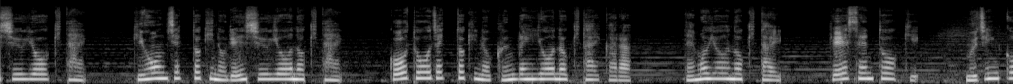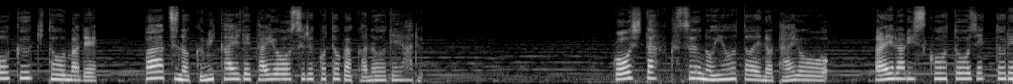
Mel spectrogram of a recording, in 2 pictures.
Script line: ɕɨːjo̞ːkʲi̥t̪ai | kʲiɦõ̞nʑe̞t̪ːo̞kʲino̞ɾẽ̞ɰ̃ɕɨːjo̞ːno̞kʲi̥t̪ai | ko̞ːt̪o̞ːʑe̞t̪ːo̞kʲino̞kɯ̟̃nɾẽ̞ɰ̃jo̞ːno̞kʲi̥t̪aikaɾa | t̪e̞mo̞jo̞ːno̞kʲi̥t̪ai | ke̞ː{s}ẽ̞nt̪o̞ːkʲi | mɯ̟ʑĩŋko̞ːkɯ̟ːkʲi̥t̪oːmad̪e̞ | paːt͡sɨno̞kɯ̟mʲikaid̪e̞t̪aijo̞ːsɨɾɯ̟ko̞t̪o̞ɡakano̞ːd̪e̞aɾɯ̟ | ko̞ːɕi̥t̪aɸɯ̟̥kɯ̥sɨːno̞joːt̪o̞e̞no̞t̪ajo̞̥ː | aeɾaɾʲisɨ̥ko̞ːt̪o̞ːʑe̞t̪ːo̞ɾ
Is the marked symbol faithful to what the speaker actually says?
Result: yes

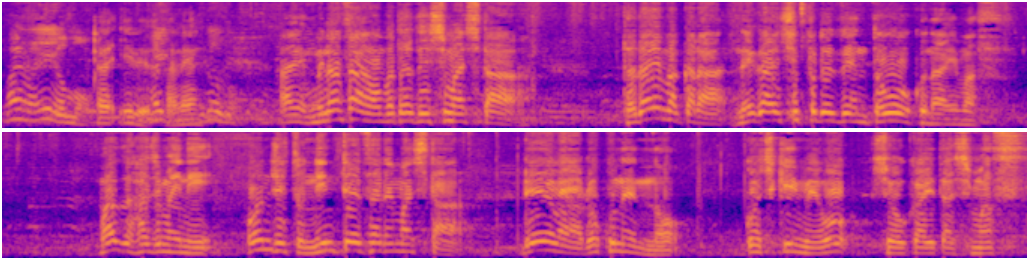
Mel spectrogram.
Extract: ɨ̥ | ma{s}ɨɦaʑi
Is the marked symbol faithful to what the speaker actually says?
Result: no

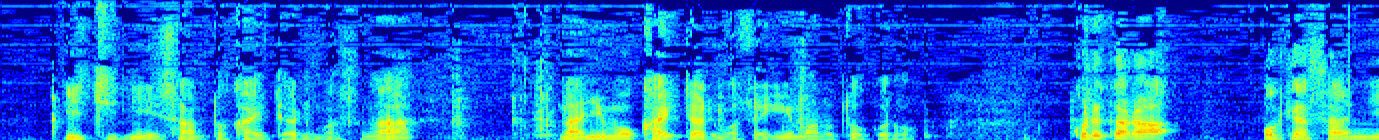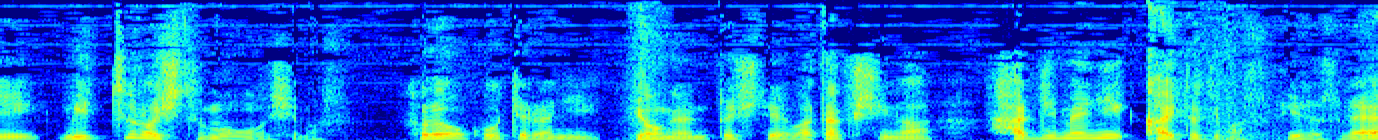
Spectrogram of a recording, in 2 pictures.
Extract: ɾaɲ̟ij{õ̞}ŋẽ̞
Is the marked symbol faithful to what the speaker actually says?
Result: no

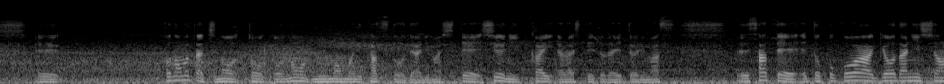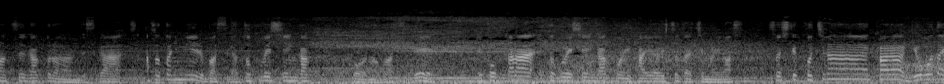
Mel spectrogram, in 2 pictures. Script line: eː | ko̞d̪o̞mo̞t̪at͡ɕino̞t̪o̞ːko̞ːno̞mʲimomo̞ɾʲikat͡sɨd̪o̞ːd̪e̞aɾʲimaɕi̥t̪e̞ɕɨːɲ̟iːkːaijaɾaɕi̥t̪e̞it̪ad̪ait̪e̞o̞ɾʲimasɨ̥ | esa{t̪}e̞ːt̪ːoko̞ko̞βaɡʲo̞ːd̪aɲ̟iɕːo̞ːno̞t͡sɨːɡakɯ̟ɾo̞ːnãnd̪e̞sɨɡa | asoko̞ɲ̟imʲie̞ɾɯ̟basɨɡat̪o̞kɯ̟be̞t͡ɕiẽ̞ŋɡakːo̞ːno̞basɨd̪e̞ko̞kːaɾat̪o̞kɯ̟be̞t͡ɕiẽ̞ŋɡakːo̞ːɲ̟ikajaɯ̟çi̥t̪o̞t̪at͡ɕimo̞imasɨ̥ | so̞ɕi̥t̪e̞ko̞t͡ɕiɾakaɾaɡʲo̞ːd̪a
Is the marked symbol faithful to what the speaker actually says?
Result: yes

